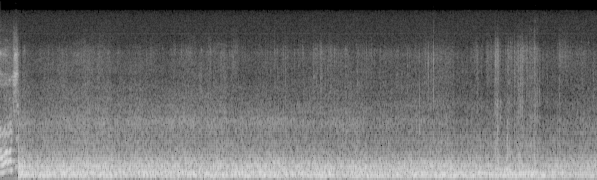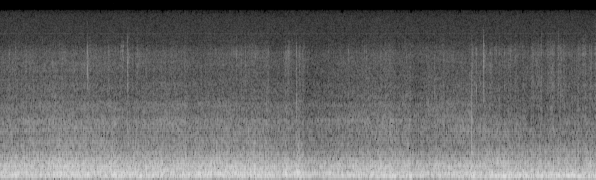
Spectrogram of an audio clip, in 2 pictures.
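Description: A car engine hums steadily, heard from inside the moving car.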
